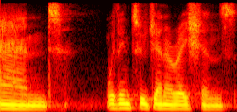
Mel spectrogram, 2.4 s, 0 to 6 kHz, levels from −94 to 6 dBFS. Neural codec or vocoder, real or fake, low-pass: none; real; 5.4 kHz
